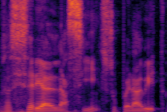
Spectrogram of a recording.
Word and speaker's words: superávit: O sea, ¿sí sería el así, superávit, o sería con B chica? No, solo lleva, no lleva. Con B chica, Solo pero lleva acento en la A.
